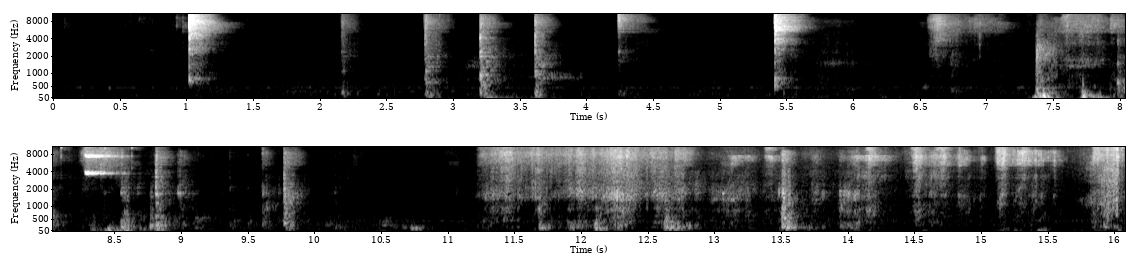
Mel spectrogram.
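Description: Scattered clicks, knocks and rustles of a phone being handled and a person moving about a small tiled washroom. A fluctuating hiss sets in a little past the middle and runs on.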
